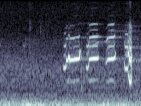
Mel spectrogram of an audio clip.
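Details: A wild turkey, recorded up close in the wild, gives a kee-kee run call: four clear whistled notes that rise then break into yelps, about half a second apart, over a low rumble.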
